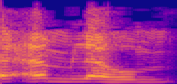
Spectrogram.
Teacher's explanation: ميم ساكنة جاء بعدها اللام إظهار شفوي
